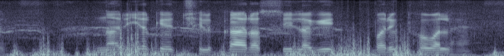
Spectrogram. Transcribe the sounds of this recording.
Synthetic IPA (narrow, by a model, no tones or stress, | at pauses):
nəːɾijəɾket͡ʃʰɪlkaɾəsiləɡipəɾjʊk̚t̪ɦoːwəlɦɛ̃ː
